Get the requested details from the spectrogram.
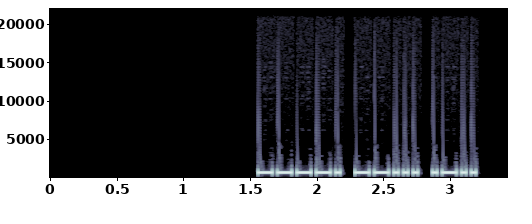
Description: Morse code, heard as a keyed tone, about 33 wpm, 700 Hz. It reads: 97L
